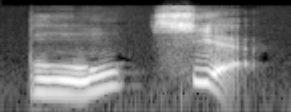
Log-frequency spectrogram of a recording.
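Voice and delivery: "bu" in 不谢 said with rising second tone. Tone lesson, bu placed before another fourth tone: rising tone on bu. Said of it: "When bu is used before another fourth tone, it becomes second tone".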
